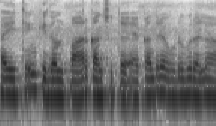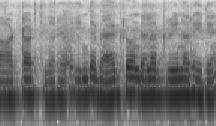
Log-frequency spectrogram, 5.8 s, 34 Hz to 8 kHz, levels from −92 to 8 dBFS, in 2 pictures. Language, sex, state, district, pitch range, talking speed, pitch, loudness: Kannada, male, Karnataka, Bellary, 120-130 Hz, 165 wpm, 125 Hz, -16 LUFS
